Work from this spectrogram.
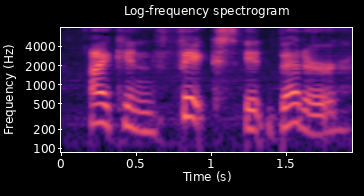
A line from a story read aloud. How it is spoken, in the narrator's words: Julian replied in his stern voice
